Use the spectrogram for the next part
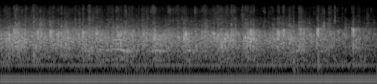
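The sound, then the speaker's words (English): An audience claps steadily for people receiving medals, a dense, sustained wash of applause with no clear individual voices standing out. “Let's give these a big round of applause.”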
